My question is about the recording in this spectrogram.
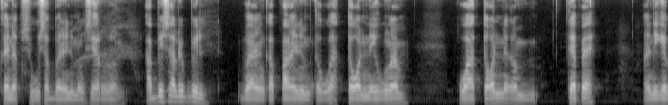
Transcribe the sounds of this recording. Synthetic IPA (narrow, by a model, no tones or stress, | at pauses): kajnapsuɡusabananimaŋseɾoɾon | abis̬alɾibil | baŋkapaŋinimtakuato̞konːejkuŋam | uatokonːekam | te̞pe̞ | aniɡe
